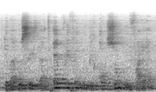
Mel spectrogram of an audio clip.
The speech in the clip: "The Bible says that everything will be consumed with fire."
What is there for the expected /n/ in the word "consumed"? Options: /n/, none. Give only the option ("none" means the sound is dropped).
/n/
